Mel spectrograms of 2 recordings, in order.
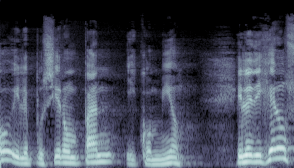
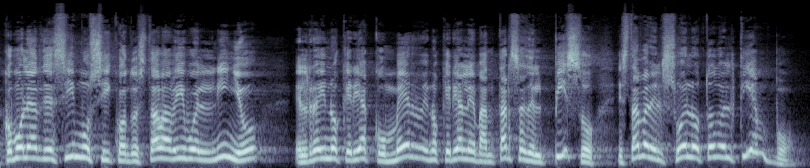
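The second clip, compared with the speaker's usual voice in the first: worried servants; 7 semitones higher than usual. Retold or imitated. Worried servants consult each other.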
